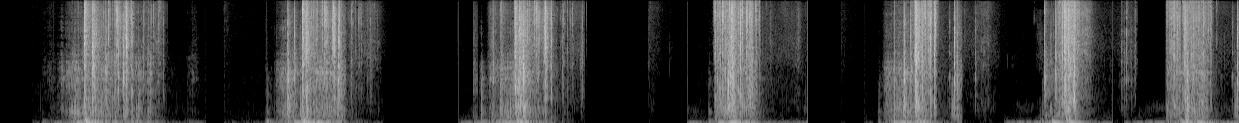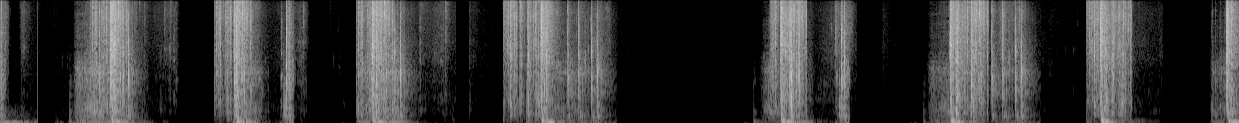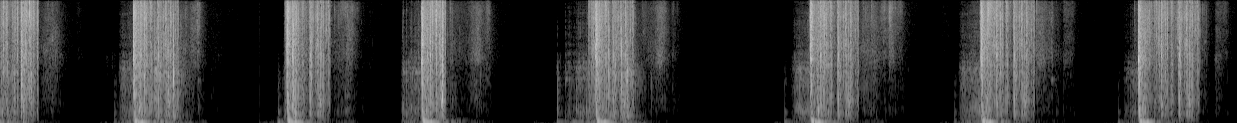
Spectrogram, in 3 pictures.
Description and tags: Monster footsteps on wood
A set of Monster footsteps i made for a podcast, when the monster steps down he breaks the wood underneath him. It sounds even better if you over lay this with monsters breathing
If you make anything with this please share :)
wooden, rip, monster, stomping, cracking, wood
